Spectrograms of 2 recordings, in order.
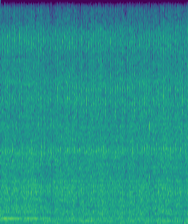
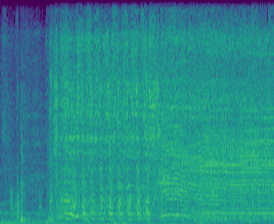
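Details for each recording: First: Honda Accord after fitting a brand new power steering pump and a new belt: steady idle with a smooth, even pump whirr, no squeal; pump now working properly. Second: Honda Accord with a newly fitted replacement power steering pump, low fluid: loud, wavering high whine that shifts pitch with steering load; pump starving for fluid, more fluid being added.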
